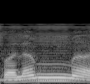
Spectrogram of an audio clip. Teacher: لام کو میم سے ملاتے ہوئے غنہ کریں گے، آواز ناک کے بعد سے ملے جائیں گے.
